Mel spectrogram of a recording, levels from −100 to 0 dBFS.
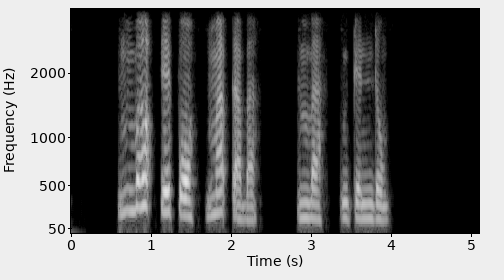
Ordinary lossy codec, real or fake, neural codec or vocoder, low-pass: Opus, 24 kbps; fake; codec, 24 kHz, 0.9 kbps, WavTokenizer, small release; 3.6 kHz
